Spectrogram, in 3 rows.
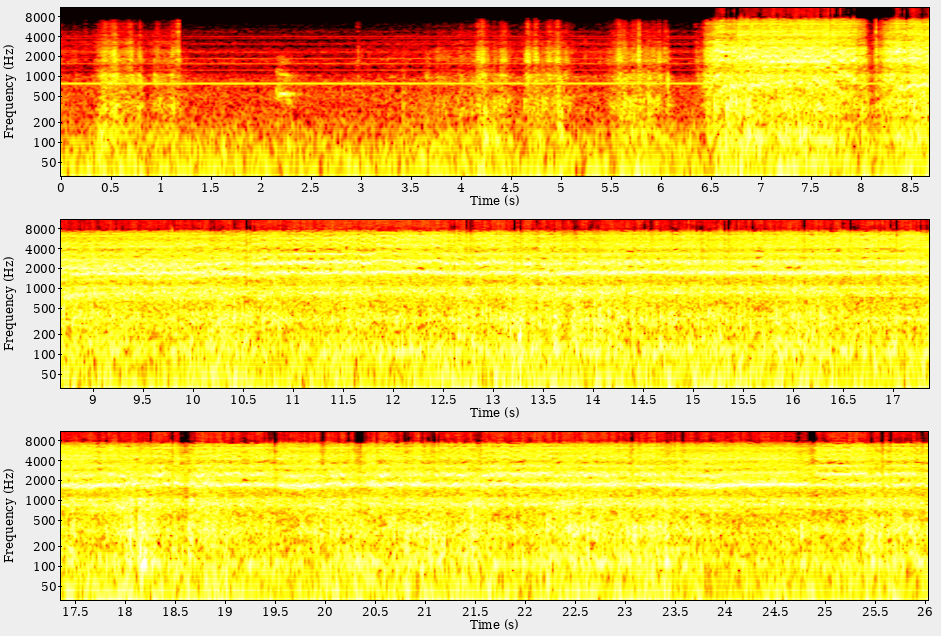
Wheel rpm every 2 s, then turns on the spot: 10, 0, 20, 110, 160, 220, 230, 230, 230, 230, 230, 230, 230.
0-2 4-6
